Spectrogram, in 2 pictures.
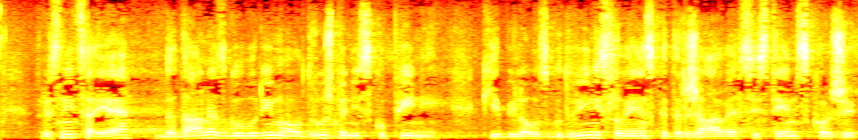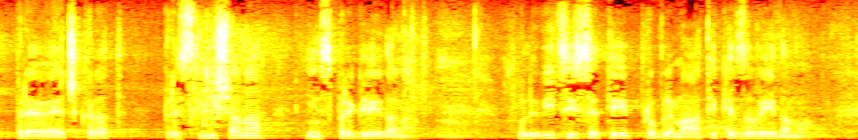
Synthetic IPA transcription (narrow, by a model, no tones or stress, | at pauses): ɾɛsniːt̪sajɛd̪ad̪aːnɛzɡɔʋɔɾiːmɔɔd̪ɾuːʒbɛniskupiːni | kijɛbilawzɡɔd̪ɔʋiːnislɔʋeːnskɛd̪əɾʒaːʋɛsist̪eːmskɔʒepɾɛʋɛt͡ʃkɾat̪ | pɾɛsliːʃana | inspɾɛɡleːd̪ana | ulɛʋiːt̪sisɛt̪eːpɾɔblɛmaːt̪ikɛzaʋeːd̪amɔ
